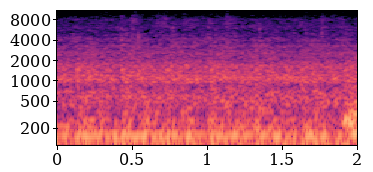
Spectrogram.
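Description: Steady background hum of a small room with no distinct events, a pause in speech.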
